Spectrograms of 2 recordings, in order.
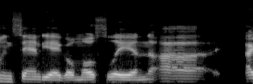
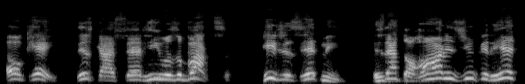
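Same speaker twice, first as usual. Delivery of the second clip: mock taunt; 7 semitones higher than usual. Ali taunting him before crowd.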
